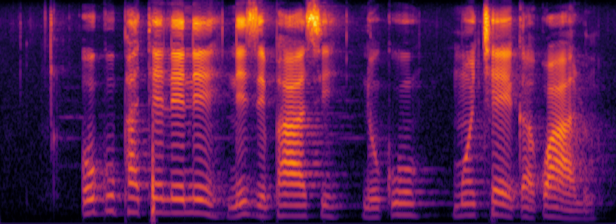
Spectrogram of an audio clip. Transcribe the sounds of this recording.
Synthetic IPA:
ok̬upʰatʰɛlɛnɛnezipʰasinok̬u | mɔt͡ʃʰɛk̬ʼak̬ʼwaːlɔ̰

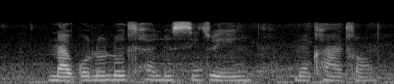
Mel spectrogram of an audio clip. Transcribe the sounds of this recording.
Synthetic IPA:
nakʼʊlʊlʊt͡ɬʰalʊsit͡sʼweŋ̩ | mʊkʰaːt͡ɬʰɔ

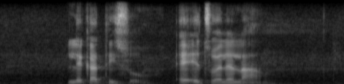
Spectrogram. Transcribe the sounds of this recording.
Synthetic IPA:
lɪkʼatisɔ̰ | ɪʔɪt͡sʼwɛlɛla̰ːŋ̩

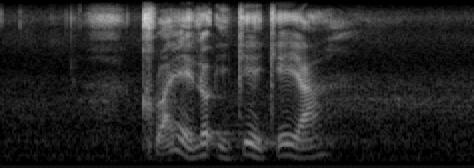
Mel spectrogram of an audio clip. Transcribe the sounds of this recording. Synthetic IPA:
t͡ɬʼwa̰jɛlɔʔikʼekʼɪja

